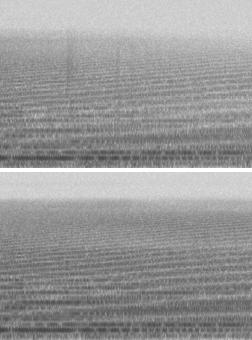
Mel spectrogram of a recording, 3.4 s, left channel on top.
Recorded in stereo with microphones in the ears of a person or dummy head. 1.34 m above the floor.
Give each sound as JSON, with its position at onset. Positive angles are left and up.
{"t": 0.0, "sound": "a drone", "side_deg": -35}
